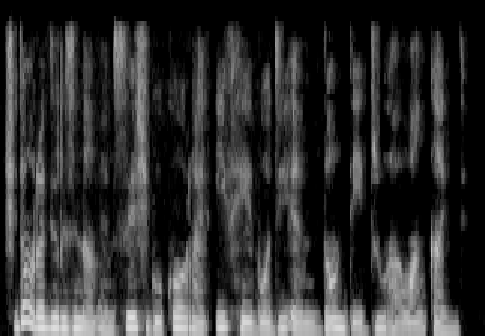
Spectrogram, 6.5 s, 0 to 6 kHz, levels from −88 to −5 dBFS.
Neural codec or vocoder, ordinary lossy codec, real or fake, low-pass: none; AAC, 32 kbps; real; 5.4 kHz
